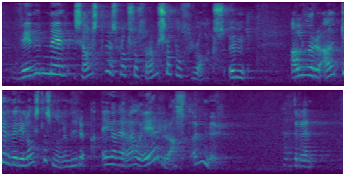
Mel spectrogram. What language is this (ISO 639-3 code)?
isl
